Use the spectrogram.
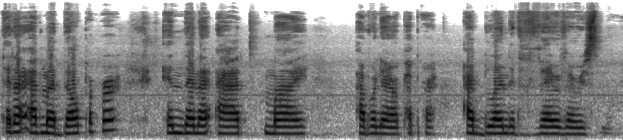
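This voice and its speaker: A woman with a slightly hoarse, congested-by-a-cold voice, narrating a casual cooking tutorial as a vlogger. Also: medium pitch, steady tone, moderate pace, warm tone, rough recording.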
